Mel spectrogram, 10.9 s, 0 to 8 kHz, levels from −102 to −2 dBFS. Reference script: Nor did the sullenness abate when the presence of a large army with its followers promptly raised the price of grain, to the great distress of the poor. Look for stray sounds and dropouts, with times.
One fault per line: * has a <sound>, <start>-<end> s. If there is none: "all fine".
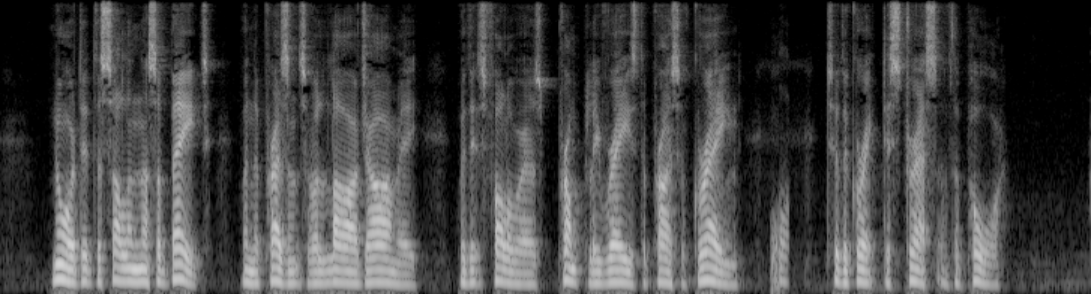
* has a laugh, 7.7-7.9 s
